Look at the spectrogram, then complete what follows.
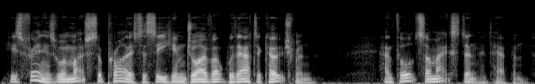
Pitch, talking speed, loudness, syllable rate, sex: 110 Hz, 215 wpm, -17 LUFS, 6.3 syllables/s, male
